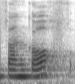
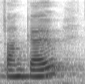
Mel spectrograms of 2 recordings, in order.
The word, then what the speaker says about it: van Gogh: And there are some examples of painters, for instance, Vincent van Gogh or Vincent van Gogh, depending on where you are in the world and how you prefer to pronounce it, whose genius really wasn't discovered and celebrated when he was alive.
